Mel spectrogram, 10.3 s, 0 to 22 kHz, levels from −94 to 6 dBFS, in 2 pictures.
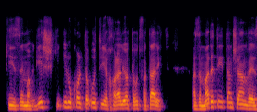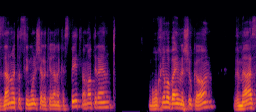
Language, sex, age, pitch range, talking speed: Hebrew, male, 30-49, 115-165 Hz, 165 wpm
